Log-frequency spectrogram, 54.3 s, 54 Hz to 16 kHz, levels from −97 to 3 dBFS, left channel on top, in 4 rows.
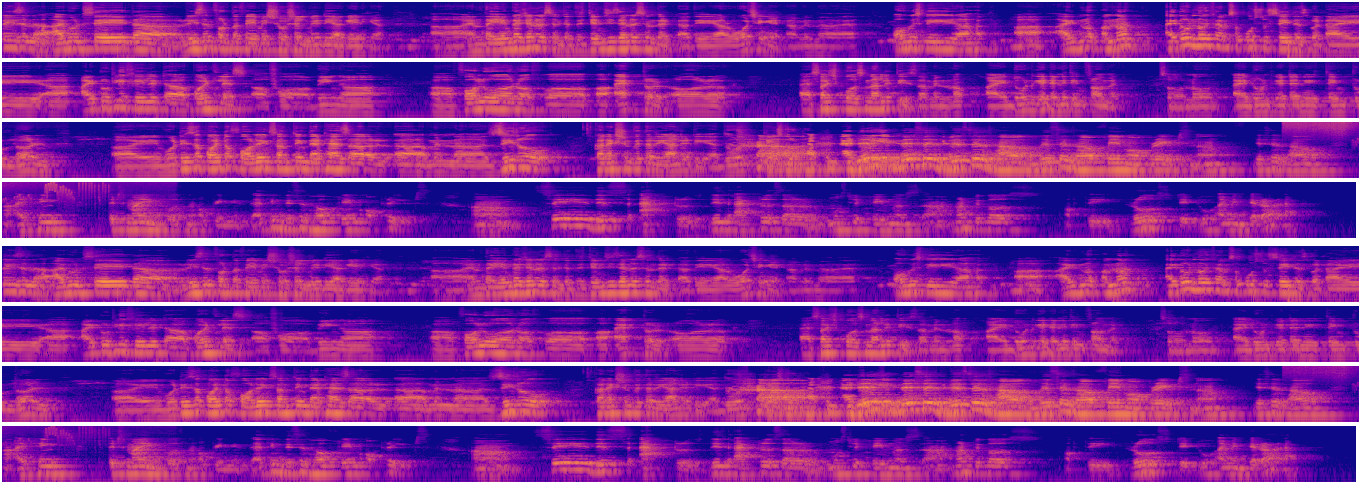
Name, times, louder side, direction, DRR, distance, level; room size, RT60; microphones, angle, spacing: voice 1, 0.0-3.8 4.3-8.5 8.9-9.8 10.1-11.3 11.6-17.3 17.9-20.8 21.5-24.7 25.2-27.6 28.2-32.7 33.1-36.2, left 3 dB, 80° left, 2.2 m, -35 dB
voice 2, 4.0-4.4 8.8-9.2 10.1-10.4 11.1-11.3 12.0-12.1 12.3-12.7 25.5-25.6 27.9-28.2 29.7-29.8 30.2-30.3 34.4-41.4 41.8-44.8 45.2-51.0 51.3-53.7, right 1 dB, 15° right, 1.2 m, -37 dB
sound 1, 39.9-42.5, left 9 dB, 35° left, 2.3 m, -45 dB
29.0 x 20.5 x 10.0 m
head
